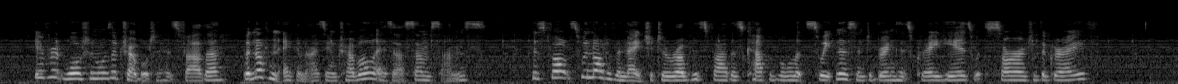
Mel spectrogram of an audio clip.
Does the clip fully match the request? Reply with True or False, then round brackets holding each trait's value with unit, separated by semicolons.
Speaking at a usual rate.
False (225 wpm)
